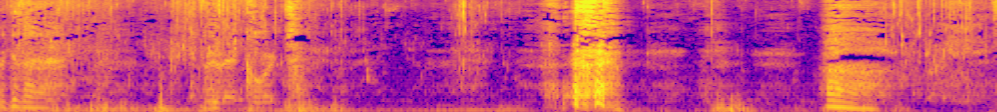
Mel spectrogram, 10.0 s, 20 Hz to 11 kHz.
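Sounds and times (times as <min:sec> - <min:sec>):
trickling river water: 0:00.0 - 0:09.9
person coughing: 0:05.6 - 0:06.2.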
